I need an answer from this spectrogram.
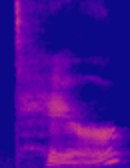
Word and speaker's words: tear: it has a tear this is pronounced tear so like when you tear like a piece of paper ok it's a countable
